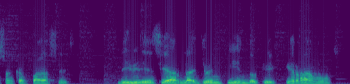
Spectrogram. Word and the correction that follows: queramos: o queramos, perdón, no sé cómo se dice la palabra correcta.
